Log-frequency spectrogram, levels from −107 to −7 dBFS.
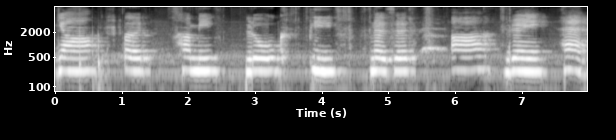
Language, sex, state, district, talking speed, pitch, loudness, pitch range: Hindi, male, Punjab, Fazilka, 70 wpm, 240 Hz, -12 LUFS, 235-250 Hz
